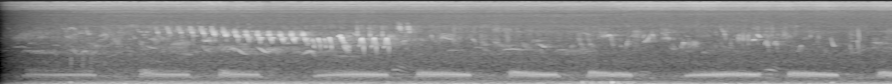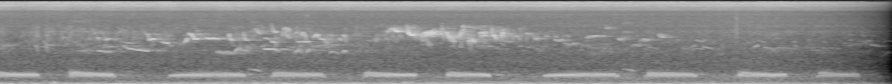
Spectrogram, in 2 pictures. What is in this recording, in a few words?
dove; birds in the bible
